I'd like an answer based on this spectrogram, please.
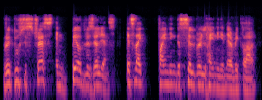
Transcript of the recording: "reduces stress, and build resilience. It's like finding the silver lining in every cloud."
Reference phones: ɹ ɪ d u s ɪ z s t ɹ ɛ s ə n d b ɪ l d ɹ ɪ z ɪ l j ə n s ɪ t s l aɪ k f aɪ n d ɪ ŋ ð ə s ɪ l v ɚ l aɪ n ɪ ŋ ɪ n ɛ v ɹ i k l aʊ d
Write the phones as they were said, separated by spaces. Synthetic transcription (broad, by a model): ɹ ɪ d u s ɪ s t ɹ ɛ s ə n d b ɪ l d ɹ ɪ z ɪ l j ə n s ɪ t s l aɪ k f aɪ n d ɪ ŋ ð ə s ɪ l v ɚ l aɪ n ɪ ŋ ɪ n ɛ v ɹ i k l aʊ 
